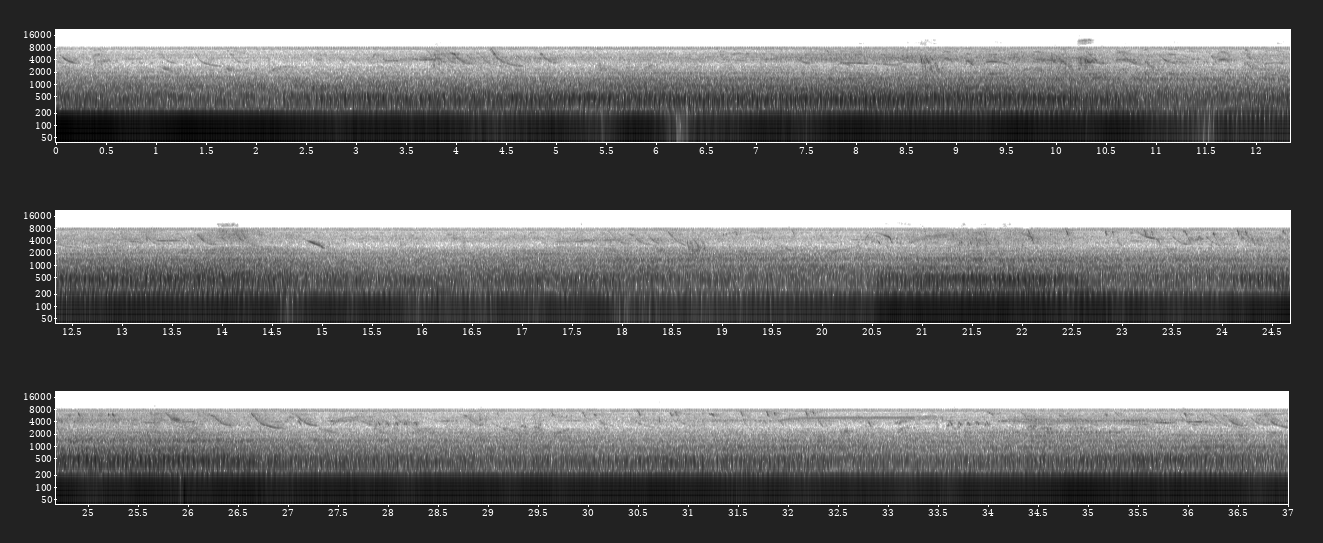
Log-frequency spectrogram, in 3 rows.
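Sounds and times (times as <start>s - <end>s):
birds chirping: 0.0s - 37.0s
machinery engine drone: 0.0s - 37.0s.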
